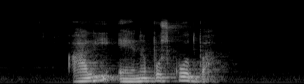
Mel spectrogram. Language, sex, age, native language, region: Slovenian, female, 30-49, Slovenian, Central Slovenia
